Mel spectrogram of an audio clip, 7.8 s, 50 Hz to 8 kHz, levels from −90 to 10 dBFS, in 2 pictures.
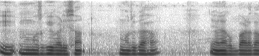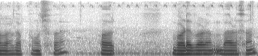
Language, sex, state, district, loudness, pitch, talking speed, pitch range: Bhojpuri, male, Bihar, Muzaffarpur, -18 LUFS, 135 Hz, 115 wpm, 130-150 Hz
